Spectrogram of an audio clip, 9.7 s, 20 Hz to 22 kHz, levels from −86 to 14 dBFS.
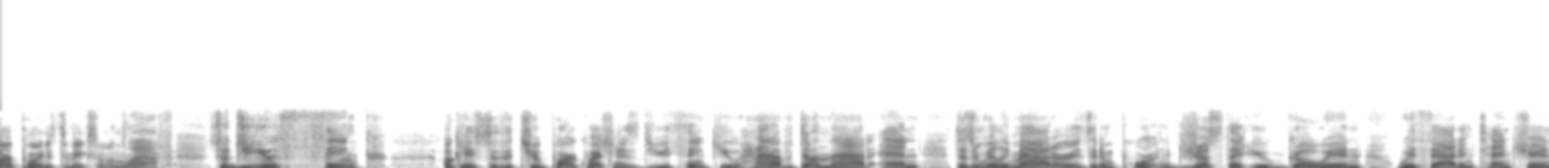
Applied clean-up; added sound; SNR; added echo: neural mask model Resemble Enhance denoiser.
